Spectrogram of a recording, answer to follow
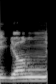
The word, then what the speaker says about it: Jung: you mentioned carl jung by the way young is spelled j u n g j u n g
